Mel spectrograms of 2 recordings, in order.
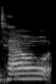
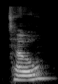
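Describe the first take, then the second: First: The name does not sound like toe. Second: The name sounds like the word toe. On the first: "I want to say Tao" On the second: "You said to say it like toe"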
